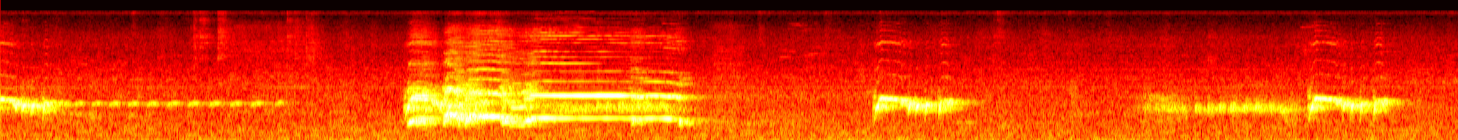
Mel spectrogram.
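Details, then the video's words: Local zebra dove singing eagerly. A long bubbling trill of evenly spaced low notes, then a loud rooster crow, followed by several shorter rolling coo phrases with pauses between them. "hitungan detik perkutut cepat bunyi atau gacor"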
